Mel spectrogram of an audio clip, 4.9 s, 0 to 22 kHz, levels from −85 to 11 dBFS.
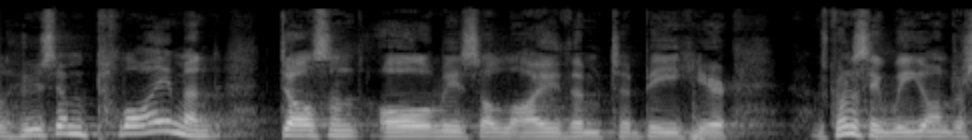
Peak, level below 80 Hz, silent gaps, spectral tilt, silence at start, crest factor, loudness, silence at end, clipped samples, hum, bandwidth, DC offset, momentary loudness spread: -4 dBFS; -54 dBFS; none; -6 dB/octave; 0 s; 18 dB; -22 LUFS; 0 s; under 0.1%; none; 17 kHz; under 0.1%; 7 LU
